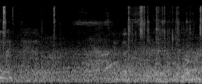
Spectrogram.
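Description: Paper and plastic tumbler wrap crinkling and rustling as it is peeled off a freshly heat-pressed sublimation tumbler, with a few small crackles, over the background chatter of a crowded hall.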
